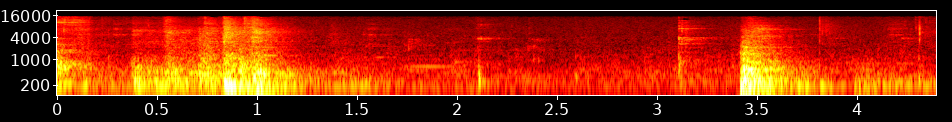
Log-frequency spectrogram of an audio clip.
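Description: Mostly quiet room with a brief, soft voice sound, like a murmured "mm", about half a second in, and a single soft thump about three and a half seconds in.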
